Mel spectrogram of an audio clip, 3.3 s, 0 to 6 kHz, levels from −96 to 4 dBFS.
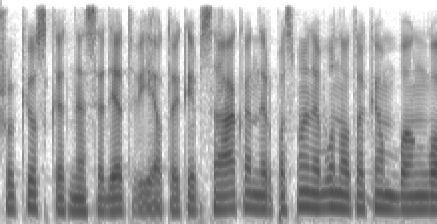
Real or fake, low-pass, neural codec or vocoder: real; 5.4 kHz; none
